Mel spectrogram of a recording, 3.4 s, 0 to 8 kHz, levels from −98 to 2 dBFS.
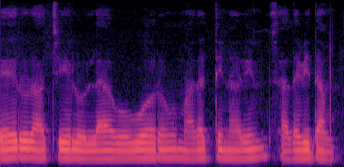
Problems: low volume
